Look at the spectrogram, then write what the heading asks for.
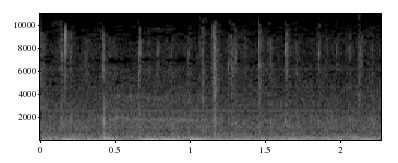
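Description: Keystrokes on a computer keyboard as text is typed into an application's text box. Faint, steady clicking continues several times a second throughout.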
